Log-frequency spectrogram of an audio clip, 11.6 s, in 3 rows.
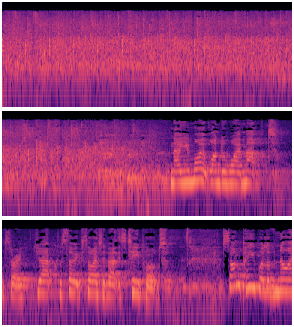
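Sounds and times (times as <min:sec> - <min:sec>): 
audience applause: 0:00.0 - 0:06.0
speech: 0:06.2 - 0:11.5.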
